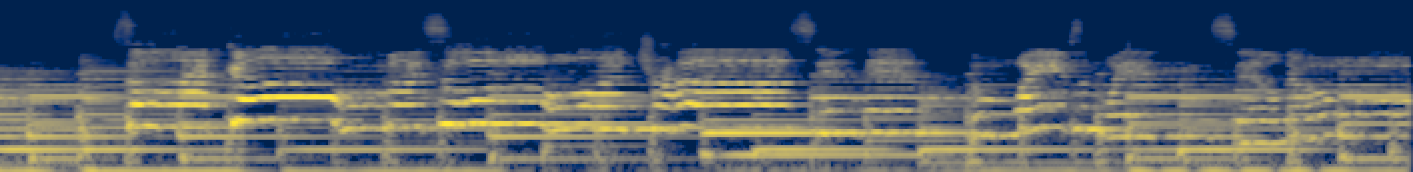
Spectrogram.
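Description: A woman singing a slow worship song, accompanying herself on a digital piano with sustained chords under the melody.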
